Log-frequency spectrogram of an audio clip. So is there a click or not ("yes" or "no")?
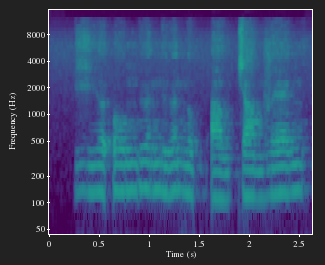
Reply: no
